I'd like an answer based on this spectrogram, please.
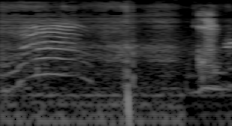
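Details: A pet cat at home during Christmas playtime, with talking buttons nearby, gives a drawn-out harmonic meow that rises and then falls over about half a second. A soft knock and faint human speech follow.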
